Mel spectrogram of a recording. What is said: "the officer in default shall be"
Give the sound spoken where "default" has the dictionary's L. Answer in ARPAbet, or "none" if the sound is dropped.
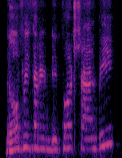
none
